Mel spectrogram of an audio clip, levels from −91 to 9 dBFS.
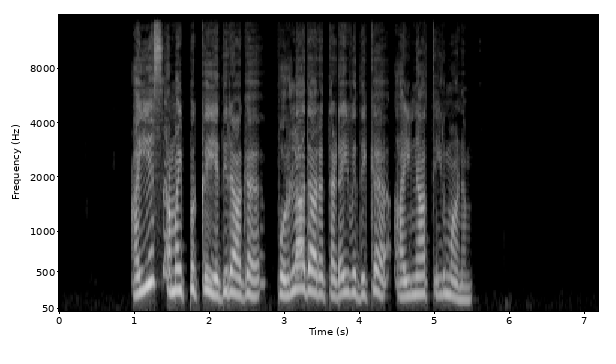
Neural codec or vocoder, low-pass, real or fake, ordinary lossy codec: none; 14.4 kHz; real; none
